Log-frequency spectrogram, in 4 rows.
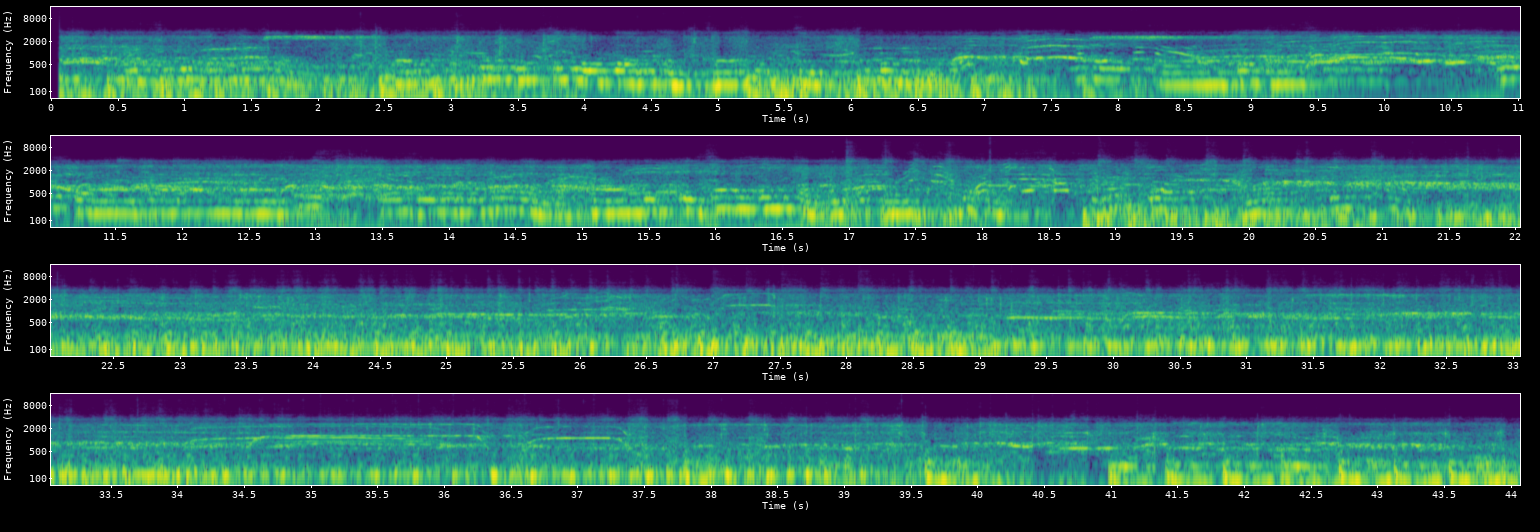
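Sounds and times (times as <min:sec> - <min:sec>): crowd cheering and shouting: 0:00.0 - 0:44.0
whistles: 0:01.6 - 0:02.5, 0:07.8 - 0:09.0, 0:31.4 - 0:32.4.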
